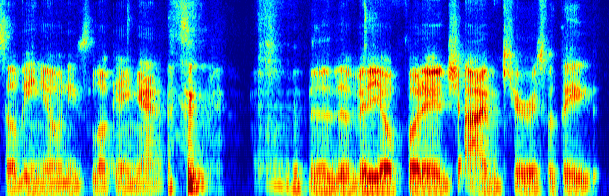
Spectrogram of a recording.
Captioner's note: laughs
